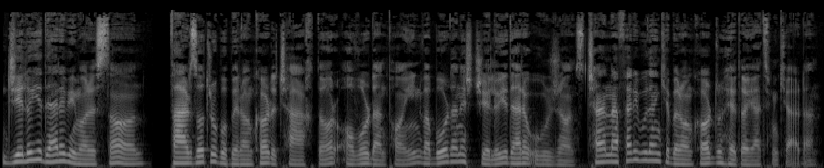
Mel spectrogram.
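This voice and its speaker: Warm-voiced male storyteller. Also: medium pitch, expressive, hardly any pauses. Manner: vivid, conversational retelling. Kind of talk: dramatic storytelling narration.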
